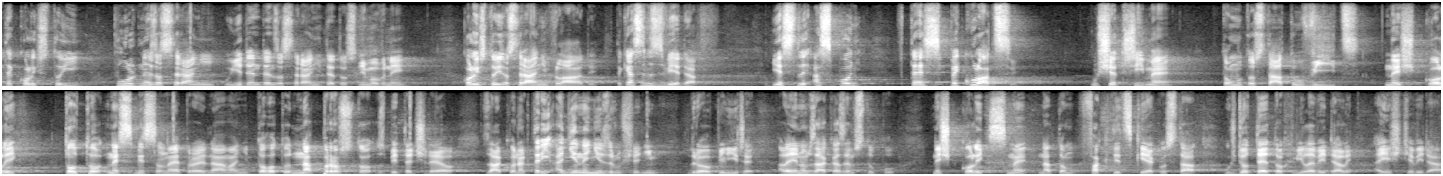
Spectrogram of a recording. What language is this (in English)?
Czech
